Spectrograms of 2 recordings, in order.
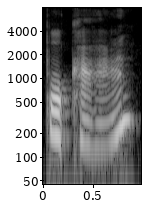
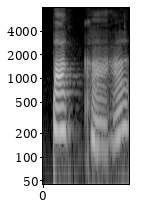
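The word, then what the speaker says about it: пока: for today is again pay attention that i don't uh pronounce this like pokhara i pronounce it like pakka because letter o is without accent uh paka in english means by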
